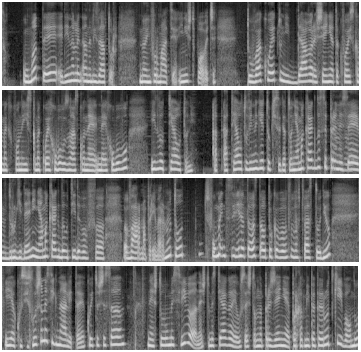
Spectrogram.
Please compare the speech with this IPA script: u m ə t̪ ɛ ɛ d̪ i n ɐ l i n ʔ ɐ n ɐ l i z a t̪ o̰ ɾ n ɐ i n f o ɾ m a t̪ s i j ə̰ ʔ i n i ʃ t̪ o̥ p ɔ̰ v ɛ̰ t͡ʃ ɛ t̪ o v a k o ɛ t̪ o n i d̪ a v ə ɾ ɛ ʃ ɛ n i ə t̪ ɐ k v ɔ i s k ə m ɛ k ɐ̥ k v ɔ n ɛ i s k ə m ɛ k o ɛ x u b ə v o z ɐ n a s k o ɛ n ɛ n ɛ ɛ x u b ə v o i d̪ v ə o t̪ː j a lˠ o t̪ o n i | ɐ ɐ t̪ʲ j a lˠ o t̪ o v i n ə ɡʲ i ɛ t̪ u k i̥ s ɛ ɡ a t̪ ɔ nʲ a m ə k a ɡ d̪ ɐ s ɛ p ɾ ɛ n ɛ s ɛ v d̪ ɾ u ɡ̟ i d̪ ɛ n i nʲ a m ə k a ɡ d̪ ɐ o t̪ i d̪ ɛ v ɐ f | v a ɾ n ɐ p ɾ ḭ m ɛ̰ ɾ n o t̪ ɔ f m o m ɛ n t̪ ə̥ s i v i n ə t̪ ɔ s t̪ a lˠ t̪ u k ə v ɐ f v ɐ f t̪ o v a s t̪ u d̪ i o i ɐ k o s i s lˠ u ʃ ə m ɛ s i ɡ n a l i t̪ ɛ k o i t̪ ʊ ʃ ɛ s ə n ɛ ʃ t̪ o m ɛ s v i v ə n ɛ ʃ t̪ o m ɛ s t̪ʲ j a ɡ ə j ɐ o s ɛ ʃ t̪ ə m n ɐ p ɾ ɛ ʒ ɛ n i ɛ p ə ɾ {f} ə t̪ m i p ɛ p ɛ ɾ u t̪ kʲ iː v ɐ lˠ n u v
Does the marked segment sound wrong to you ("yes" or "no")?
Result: yes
